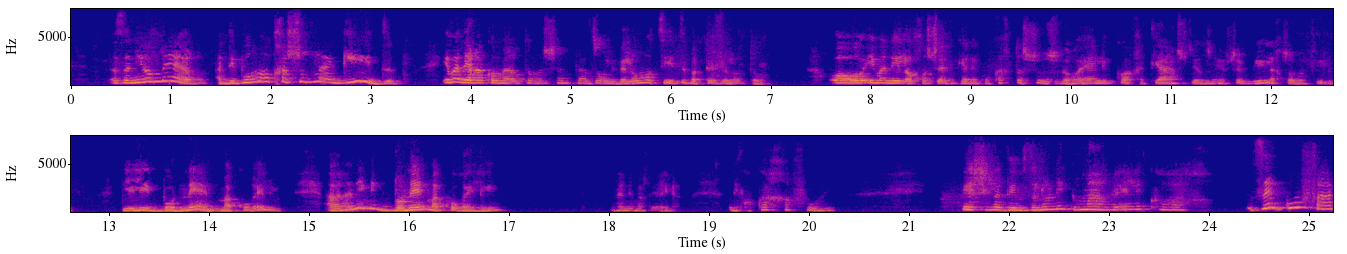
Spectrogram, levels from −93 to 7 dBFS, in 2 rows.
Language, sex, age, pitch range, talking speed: Hebrew, female, 60-79, 210-295 Hz, 170 wpm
